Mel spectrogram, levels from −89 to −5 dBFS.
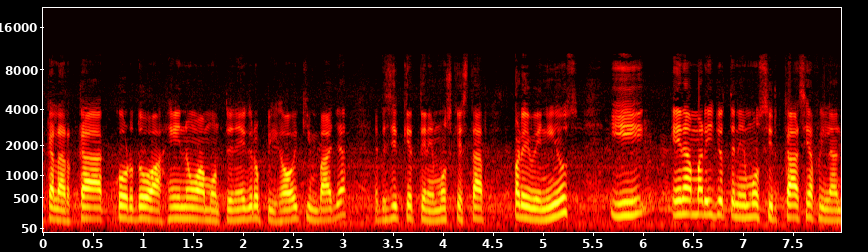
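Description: No technical faults detected.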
